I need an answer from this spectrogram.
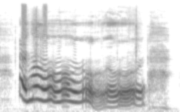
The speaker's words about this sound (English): So, it's windy. There's some howling dogs.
